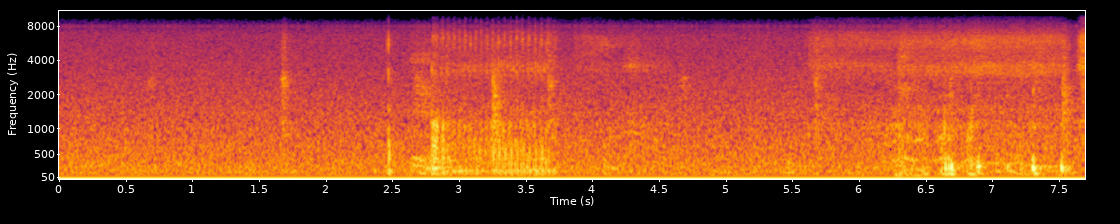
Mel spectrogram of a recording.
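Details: Sleeping pug snoring indoors: low, raspy rumbling breaths near three seconds, a quieter stretch, then short wheezy snorts toward the end over a steady background hiss.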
